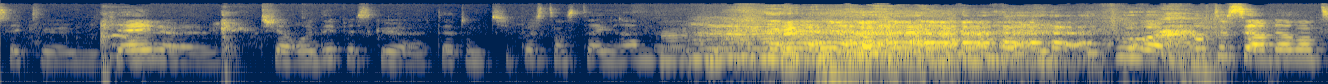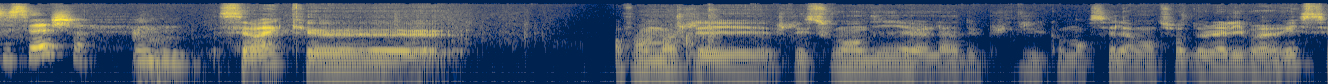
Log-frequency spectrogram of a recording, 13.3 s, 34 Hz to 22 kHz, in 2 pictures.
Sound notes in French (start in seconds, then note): 3.5 rires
